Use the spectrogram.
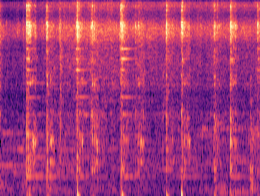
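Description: Fourteen kinds of chopped leafy greens frying in a pan, a soft steady sizzle punctuated by repeated sharp metallic clinks and scrapes of a spatula against the pan, close up.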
